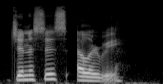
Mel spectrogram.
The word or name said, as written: Jhenesis Ellerbe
